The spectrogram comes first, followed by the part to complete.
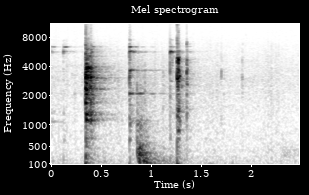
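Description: Cups and saucers clinking as they are handed round: one sharp ringing clink about a third of a second in, then several lighter clinks over the next second.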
